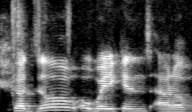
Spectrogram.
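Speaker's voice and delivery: ordinary talk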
